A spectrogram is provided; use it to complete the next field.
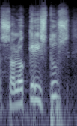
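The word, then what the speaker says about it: solus Christus: Pero más adelante se comenzaron a desarrollar y a añadir las otras 2, lo que son solo Cristo, que en latín se pronuncia solo Christus, y solo a Dios la gloria, ¿verdad?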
